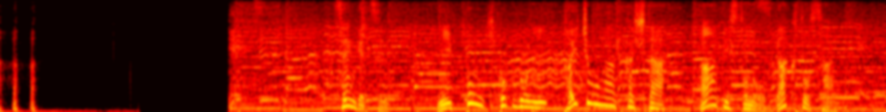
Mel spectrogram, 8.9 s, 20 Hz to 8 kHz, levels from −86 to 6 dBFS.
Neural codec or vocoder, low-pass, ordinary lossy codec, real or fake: none; none; none; real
